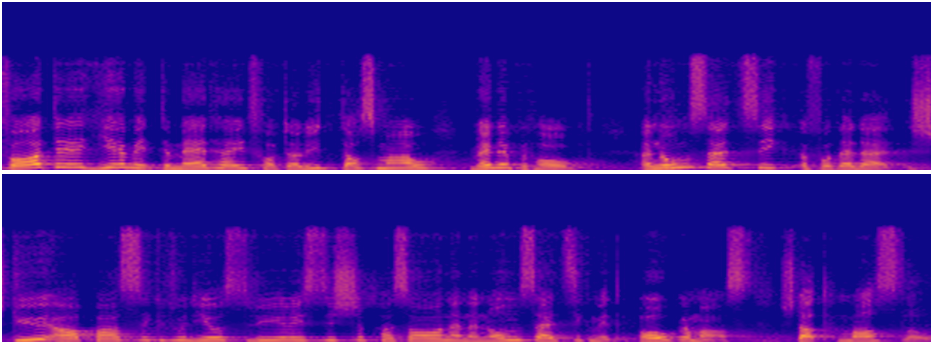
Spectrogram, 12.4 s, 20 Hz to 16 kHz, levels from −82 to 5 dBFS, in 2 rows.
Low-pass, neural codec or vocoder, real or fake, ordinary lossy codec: 10.8 kHz; codec, 24 kHz, 0.5 kbps, DualCodec; fake; none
